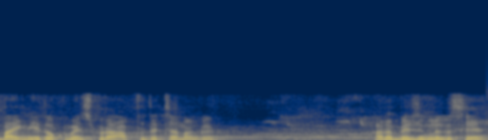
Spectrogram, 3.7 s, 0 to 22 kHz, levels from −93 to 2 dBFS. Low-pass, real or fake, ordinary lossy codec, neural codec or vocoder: 7.2 kHz; fake; AAC, 48 kbps; codec, 44.1 kHz, 7.8 kbps, DAC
